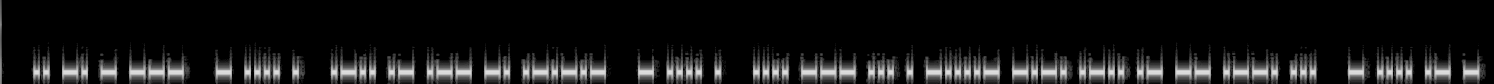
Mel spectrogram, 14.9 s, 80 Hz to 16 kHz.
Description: Morse code, heard as a keyed tone, about 25 wpm, 600 Hz. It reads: INTO THE LAWN. THE HOSE-CLAMPS THAT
